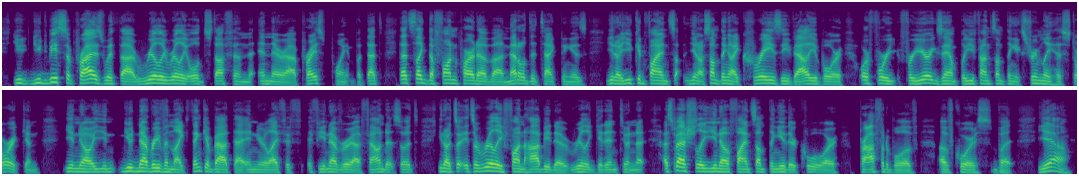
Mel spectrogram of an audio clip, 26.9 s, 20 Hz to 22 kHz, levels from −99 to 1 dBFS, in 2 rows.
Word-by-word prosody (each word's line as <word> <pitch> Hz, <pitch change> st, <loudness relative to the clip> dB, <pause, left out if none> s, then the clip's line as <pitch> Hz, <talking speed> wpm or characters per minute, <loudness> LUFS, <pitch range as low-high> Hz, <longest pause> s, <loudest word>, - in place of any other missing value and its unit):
you 170 Hz, -3 st, -3 dB
you'd 160 Hz, 0 st, -3 dB
be 205 Hz, 0 st, +5 dB
surprised 180 Hz, -4 st, +4 dB
with, 145 Hz, -1 st, -1 dB
uh, 115 Hz, -2 st, +4 dB
really, 160 Hz, +6 st, +3 dB
really 150 Hz, -3 st, +2 dB
old 125 Hz, -2 st, -2 dB
stuff 130 Hz, +2 st, -2 dB
and 115 Hz, -3 st, -7 dB
and 130 Hz, 0 st, -5 dB
their, 115 Hz, -3 st, -1 dB
uh, -, -, +1 dB
price 150 Hz, +3 st, -1 dB
point. 115 Hz, -3 st, -11 dB
But -, -, -13 dB
that 135 Hz, 0 st, -1 dB, 0.2 s
that's 175 Hz, +1 st, +2 dB
like 180 Hz, -4 st, +4 dB
the 150 Hz, -, +2 dB
fun 160 Hz, 0 st, 0 dB
part 145 Hz, -2 st, +4 dB
of, 125 Hz, -2 st, +1 dB
uh, 110 Hz, -2 st, +1 dB
metal 150 Hz, +8 st, +2 dB
detecting 115 Hz, -3 st, -5 dB
is, 105 Hz, -4 st, -8 dB, 0.2 s
you 155 Hz, +3 st, -2 dB
know, 140 Hz, -, +3 dB
you 155 Hz, +4 st, -1 dB
could 165 Hz, -5 st, -4 dB
find 140 Hz, -3 st, +3 dB
so -, -, -5 dB
you 140 Hz, +2 st, -4 dB
know, -, -, -1 dB
something, 155 Hz, -3 st, -1 dB
like, 145 Hz, -, +1 dB
crazy 150 Hz, -4 st, 0 dB
valuable 135 Hz, -3 st, +2 dB
or 115 Hz, -2 st, -1 dB, 0.2 s
or 155 Hz, -, +1 dB
for 145 Hz, 0 st, 0 dB
for 140 Hz, -, -3 dB
your 160 Hz, +5 st, +4 dB
example, 135 Hz, -3 st, -1 dB
you 135 Hz, +1 st, -2 dB
found 135 Hz, 0 st, -2 dB
something 135 Hz, -3 st, -5 dB
extremely 135 Hz, +3 st, -3 dB
historic 110 Hz, +7 st, -2 dB
and, 100 Hz, -2 st, -9 dB, 0.3 s
you 155 Hz, -1 st, -2 dB
know, 140 Hz, -2 st, +4 dB
you 135 Hz, +2 st, -2 dB
you'd 160 Hz, +1 st, +1 dB
never 160 Hz, 0 st, +6 dB
even, 145 Hz, -4 st, +2 dB
like, 115 Hz, -4 st, 0 dB
think 165 Hz, +2 st, -3 dB
about 115 Hz, -6 st, +3 dB
that -, -, 0 dB
in 120 Hz, +1 st, -7 dB
your 115 Hz, -2 st, -4 dB
life 115 Hz, +1 st, 0 dB
if 115 Hz, -, -12 dB
if 130 Hz, -1 st, -12 dB
you 130 Hz, 0 st, -3 dB
never, 125 Hz, -3 st, +1 dB
uh, 105 Hz, -, +2 dB
found 125 Hz, +2 st, -2 dB
it. -, -, -4 dB
So 120 Hz, -, -6 dB
it's 120 Hz, -, -7 dB, 0.2 s
you 155 Hz, -, -6 dB
know, 150 Hz, -, +6 dB
it's 135 Hz, +3 st, -1 dB
a -, -, 0 dB
it's 145 Hz, -, -4 dB
a 155 Hz, -, +2 dB
really 165 Hz, -3 st, +6 dB
fun 140 Hz, -1 st, +1 dB
hobby 125 Hz, +1 st, +1 dB
to 115 Hz, -1 st, -1 dB
really 120 Hz, +5 st, -2 dB
get 110 Hz, +1 st, -7 dB
into 115 Hz, +1 st, -5 dB
and, 115 Hz, -1 st, -5 dB
uh, -, -, -3 dB, 0.3 s
especially, 155 Hz, +2 st, +5 dB
you 150 Hz, +1 st, 0 dB
know, 135 Hz, -2 st, +5 dB
find 125 Hz, 0 st, +1 dB
something 135 Hz, -1 st, -1 dB
either 120 Hz, -4 st, +1 dB
cool 125 Hz, -4 st, -5 dB
or 100 Hz, -2 st, -2 dB, 0.3 s
profitable 120 Hz, -4 st, 0 dB
of 105 Hz, -3 st, -4 dB, 0.3 s
of 115 Hz, -3 st, -1 dB
course. 110 Hz, -5 st, -3 dB
But -, -, -4 dB, 0.3 s
yeah. 140 Hz, -, +1 dB
135 Hz, 230 wpm, -23 LUFS, 120-150 Hz, 0.3 s, never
